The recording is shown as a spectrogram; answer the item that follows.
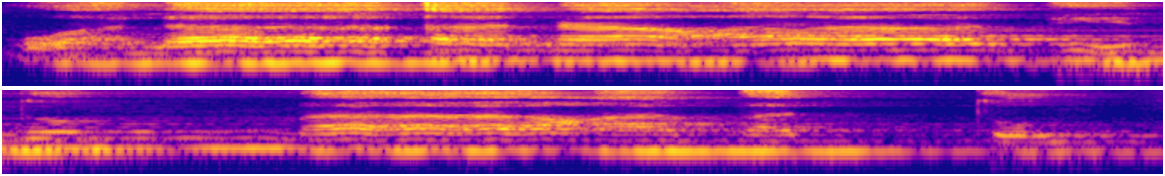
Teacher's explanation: dalnya sudah masuk ke ta jadi enggak ada lagi bunyi Dal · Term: idgham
